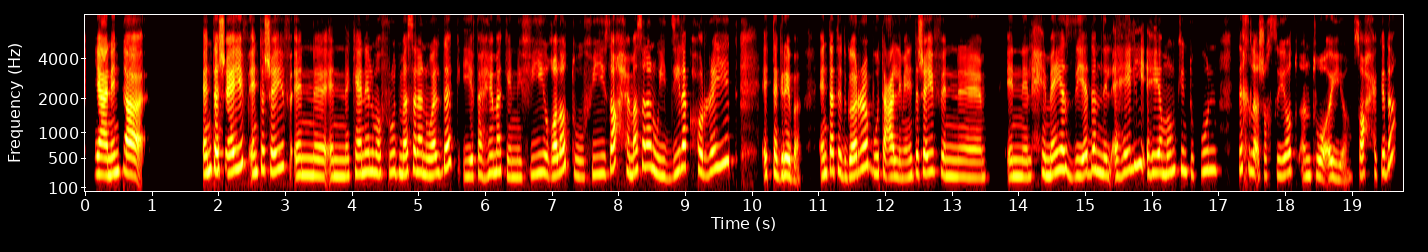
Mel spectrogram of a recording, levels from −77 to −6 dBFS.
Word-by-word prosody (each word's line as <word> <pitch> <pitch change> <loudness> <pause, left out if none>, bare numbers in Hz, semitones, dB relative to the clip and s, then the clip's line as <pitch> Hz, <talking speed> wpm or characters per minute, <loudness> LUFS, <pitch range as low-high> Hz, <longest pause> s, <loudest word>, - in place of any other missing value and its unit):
يعني 255 -1 +8
أنت 275 -3 +7 1.0
أنت 300 +4 +6
شايف 300 +7 +5
أنت 285 +3 +1
شايف 320 +4 +1
إن 250 0 -1
إن 235 0 -2
كان 265 +3 -1
المفروض 280 -1 -3
مثلًا 275 +1 +1
والدك 280 - +2
يفهّمك 250 +4 -3
إن 225 -1 -7
في 265 +5 -6
غلط 265 - +2
وفي 255 +3 -7
صح 325 0 0
مثلًا، 330 +6 +1
ويدّي 245 +1 -5
لك 365 0 +3
حرية 315 - 0 0.5
التجربة، 255 -1 +2 0.3
أنت 275 +4 +1
تتجرّب 295 +5 +2
وتعلِّم. 230 -4 +2
يعني 215 +2 -6
أنت 245 +3 -4
شايف 285 +1 0
إن 235 -2 -4 0.8
إن 235 0 -2
الحماية 245 +6 -1
الزيادة 260 +1 -1
من 290 -4 -1
الأهالي 285 - -2
هي 280 +2 -1
ممكن 295 +3 -5
تكون 300 +5 -7 0.3
تخلق 315 -2 -3
شخصيات 245 +3 -5
انطوائية، 230 -2 -4
صح 255 +3 -3
كده؟ 285 +2 -3
270 Hz, 130 wpm, -22 LUFS, 245-295 Hz, 1.0 s, يعني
